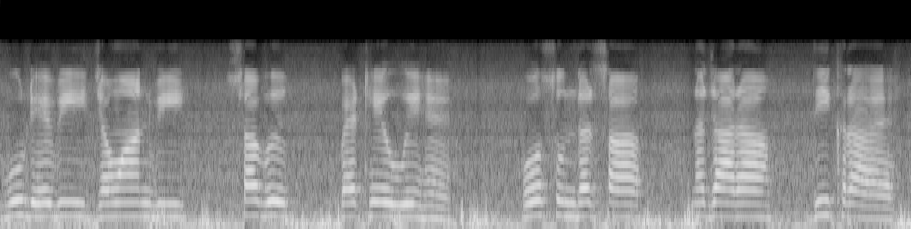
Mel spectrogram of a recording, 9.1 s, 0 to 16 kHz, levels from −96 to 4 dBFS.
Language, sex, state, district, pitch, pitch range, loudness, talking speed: Hindi, female, Haryana, Jhajjar, 215 Hz, 185-225 Hz, -14 LUFS, 100 wpm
